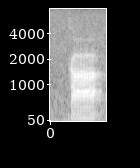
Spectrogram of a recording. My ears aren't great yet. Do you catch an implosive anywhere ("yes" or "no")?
no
